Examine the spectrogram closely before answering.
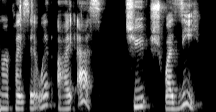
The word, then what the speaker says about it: choisis: Tu choisis. Again, that last S is silent.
